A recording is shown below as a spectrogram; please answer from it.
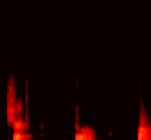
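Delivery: whispered words. Doing a whisper voice test with one ear covered: whispering. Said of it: "I'm going to whisper in the other".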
